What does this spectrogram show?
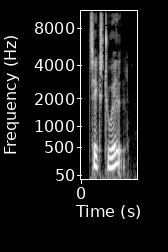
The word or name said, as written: tekstuel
